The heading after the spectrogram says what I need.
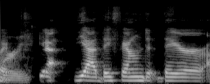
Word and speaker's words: moraine: Underneath that, they found glacier moraine or moraine. Is that how you say it? Yeah. Moraine. Yep, Okay. Maureen.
